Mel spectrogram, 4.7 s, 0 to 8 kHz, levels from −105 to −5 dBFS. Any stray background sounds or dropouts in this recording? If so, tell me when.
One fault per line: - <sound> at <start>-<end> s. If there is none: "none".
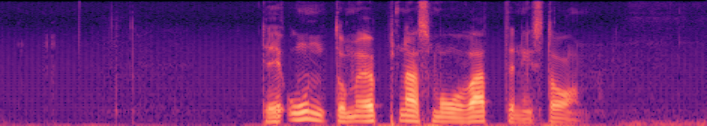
none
